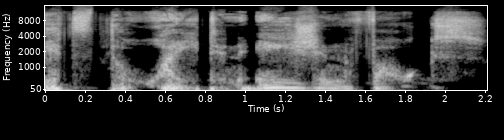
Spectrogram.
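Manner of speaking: hushed, secretive, confiding whisper. Giving a hint about who is in the minority, whispered. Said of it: "Let me let me whisper it".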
